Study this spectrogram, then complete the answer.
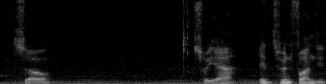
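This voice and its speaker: This man's voice has a bright, sharp tone. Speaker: gaming video creator. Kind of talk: gameplay commentary. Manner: casual, halting with fillers.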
